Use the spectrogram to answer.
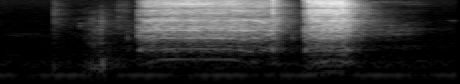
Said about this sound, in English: that's why I like to use a drill, because there's a lot of screws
